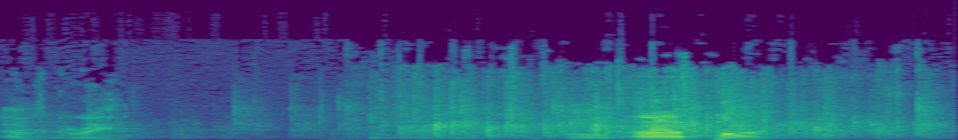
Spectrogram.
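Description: Audience applause at a school board meeting swells after a speaker's comments, building into a dense round of clapping from a crowded room, with a voice talking over it at the start.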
